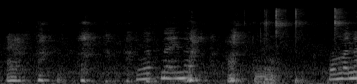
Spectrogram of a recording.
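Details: Chihuahua puppy play-fighting with a Japanese dog indoors; a string of short low growly whines and yelps roughly every half second, some rising at the end, with a woman speaking over them.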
